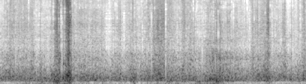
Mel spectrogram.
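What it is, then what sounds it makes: Raw dried pasta shapes. Fingers with long red nails rub and shuffle raw, dried pasta shapes in a full bowl. The result is a steady, bright, crisp rustle of many small clicks and scrapes, with a faint low hum underneath and a brief dip near the first second.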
